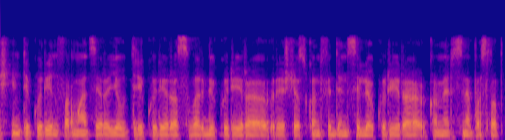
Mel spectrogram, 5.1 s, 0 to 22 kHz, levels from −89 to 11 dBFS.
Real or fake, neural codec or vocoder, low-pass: fake; vocoder, 24 kHz, 100 mel bands, Vocos; 7.2 kHz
